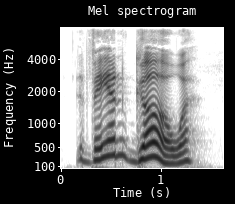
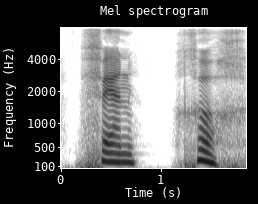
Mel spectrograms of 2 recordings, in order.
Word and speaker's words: Van Gogh: Van Gogh is, if I was to pronounce it correctly, in Dutch it would be Van Gogh, right? And if it was in French, I would say Van Gogh.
